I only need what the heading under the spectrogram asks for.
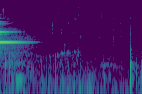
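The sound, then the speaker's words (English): Glasses clink together in a toast, a bright glassy ring fading out over about half a second, followed by near silence and a couple of brief soft knocks near the end. “Cheers, man. Cheers.”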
